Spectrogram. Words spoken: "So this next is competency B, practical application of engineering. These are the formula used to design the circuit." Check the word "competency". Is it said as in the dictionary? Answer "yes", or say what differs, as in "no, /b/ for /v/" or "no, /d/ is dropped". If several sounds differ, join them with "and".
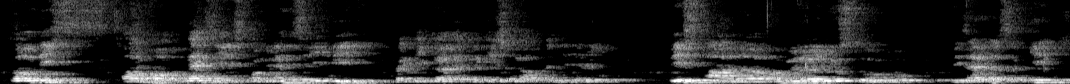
no, /p/ is dropped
